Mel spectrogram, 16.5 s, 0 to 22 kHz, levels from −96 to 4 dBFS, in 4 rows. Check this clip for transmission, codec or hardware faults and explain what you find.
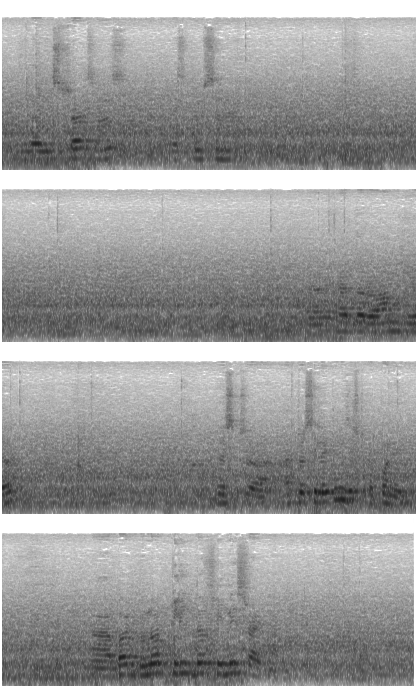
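The clip has compressed frames skipped at three points: 0.87 s, 5.11 s and 10.19 s. The decoder drops whole frames, roughly one at the first point and two at the others, so the audio jumps ahead, consistent with 10 ms frames.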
